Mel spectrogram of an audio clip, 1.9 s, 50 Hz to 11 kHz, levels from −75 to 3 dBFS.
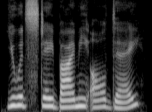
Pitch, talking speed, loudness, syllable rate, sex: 210 Hz, 220 wpm, -17 LUFS, 4.1 syllables/s, female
